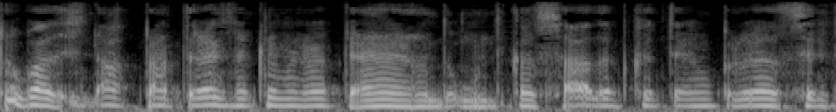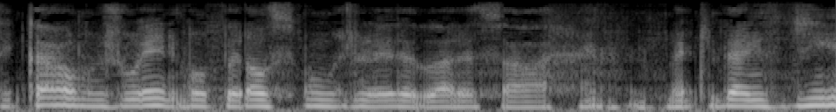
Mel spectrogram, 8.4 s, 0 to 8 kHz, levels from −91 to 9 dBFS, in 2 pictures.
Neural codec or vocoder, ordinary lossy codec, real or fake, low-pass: autoencoder, 22.05 kHz, a latent of 192 numbers a frame, VITS, trained on many speakers; MP3, 32 kbps; fake; 7.2 kHz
